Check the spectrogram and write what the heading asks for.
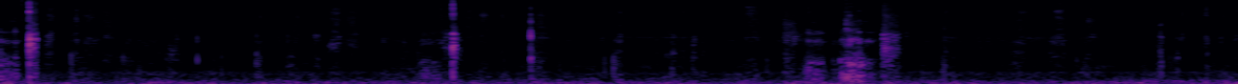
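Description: Faint clicks and taps of felt-tip markers being put down and picked out of a glass cup, with light scratching of a marker tip on sketchbook paper.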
